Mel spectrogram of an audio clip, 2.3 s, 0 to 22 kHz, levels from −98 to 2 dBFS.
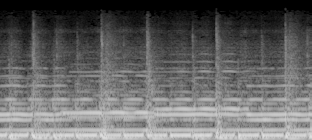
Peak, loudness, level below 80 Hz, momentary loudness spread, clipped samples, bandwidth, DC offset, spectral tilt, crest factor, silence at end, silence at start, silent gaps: -4 dBFS; -16 LUFS; -26 dBFS; 1 LU; under 0.1%; 8.6 kHz; under 0.1%; -8 dB/octave; 12 dB; 0 s; 0 s; none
